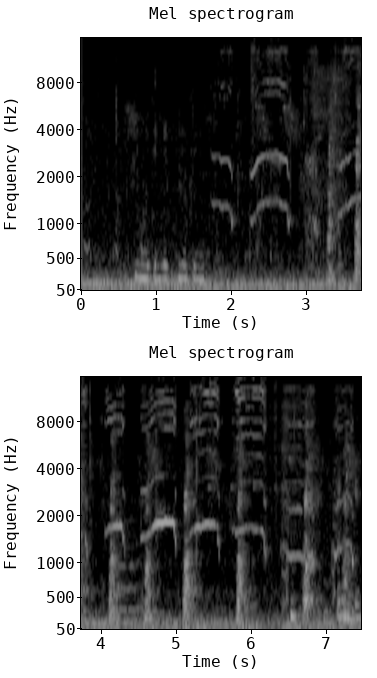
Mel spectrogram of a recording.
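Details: Newborn puppies in Cambodia, phone-recorded, crying loudly: drawn-out, high, arching whines, some bending up then down, repeated about once a second, with low murmuring and background hum.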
